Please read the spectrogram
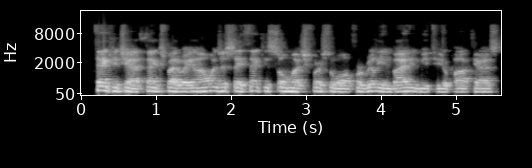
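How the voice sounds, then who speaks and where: Someone talks at a very fast pace with hardly any pauses. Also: man, medium pitch for a man. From Iran. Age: 60s. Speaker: real estate investor and entrepreneur. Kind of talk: podcast interview. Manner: energetic.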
